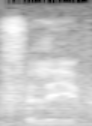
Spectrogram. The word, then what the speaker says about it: Felipe: Oh, it's not Felipe. I've just seen his message. It's pronounced Philip. It's just written Felipe in Portuguese, I think he said.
